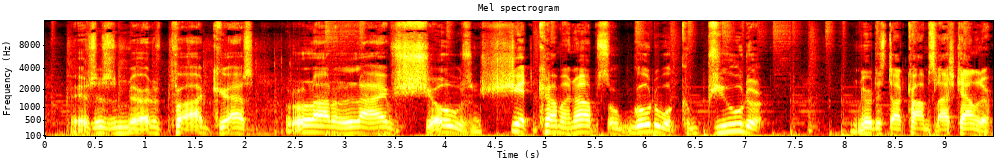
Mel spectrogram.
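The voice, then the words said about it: Scratchy, crusty character voice. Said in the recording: “My voice is a little scratchy at the end of a long day of recording a lot of podcasts and talking loudly ... I like to do this voice a little bit because it sounds really crusty ... I'm done with this character”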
